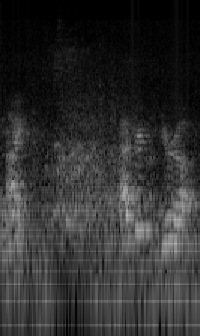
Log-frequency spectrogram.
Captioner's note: laughter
